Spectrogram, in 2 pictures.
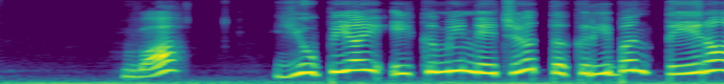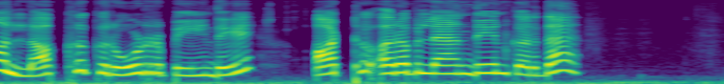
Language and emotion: Dogri, surprised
